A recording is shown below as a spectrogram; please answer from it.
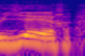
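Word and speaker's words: Yerres: nombre ux touristes c'est la ville de Hyères alors ça s'écrit pas du tout comme la ville qui est proche de Toulon pourquoi pourquoi les touristes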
